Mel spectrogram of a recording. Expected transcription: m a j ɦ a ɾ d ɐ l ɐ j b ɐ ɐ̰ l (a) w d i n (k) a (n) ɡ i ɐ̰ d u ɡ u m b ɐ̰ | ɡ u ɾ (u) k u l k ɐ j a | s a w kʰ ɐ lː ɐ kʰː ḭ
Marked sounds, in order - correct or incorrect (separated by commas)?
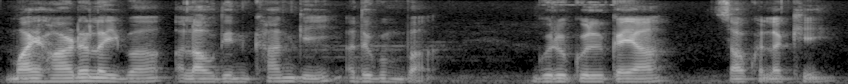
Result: correct, incorrect, correct, correct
